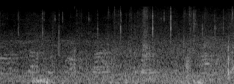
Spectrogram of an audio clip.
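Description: Indistinct voices of people talking in the street, with a few scattered light taps and clicks.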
